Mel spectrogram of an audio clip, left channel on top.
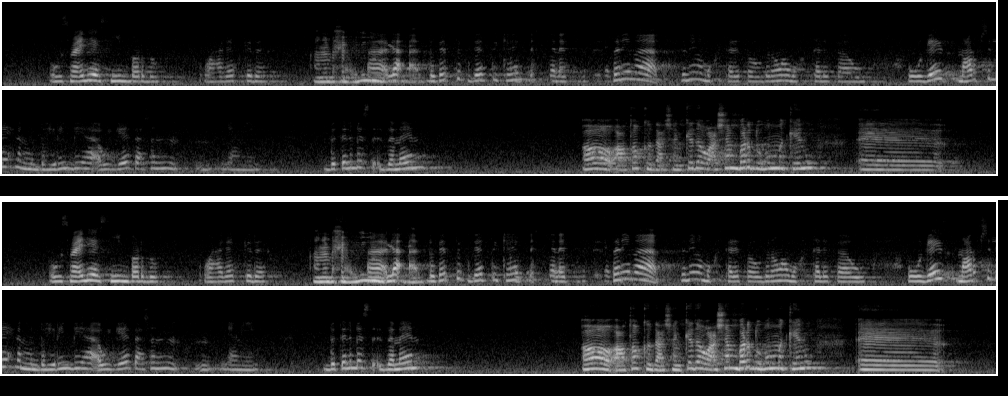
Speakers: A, on the right (about 30°); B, on the right (about 80°).
A: واسماعيل ياسين برضه وحاجات كده
B: انا بحبهم
A: فلا
B: جدا
A: بجد بجد كان كانت سينما سينما مختلفه ودراما مختلفه و... وجايز معرفش ليه احنا منبهرين بيها قوي جايز عشان يعني بتلمس زمان
B: اه اعتقد عشان كده وعشان برضو هم كانوا آه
